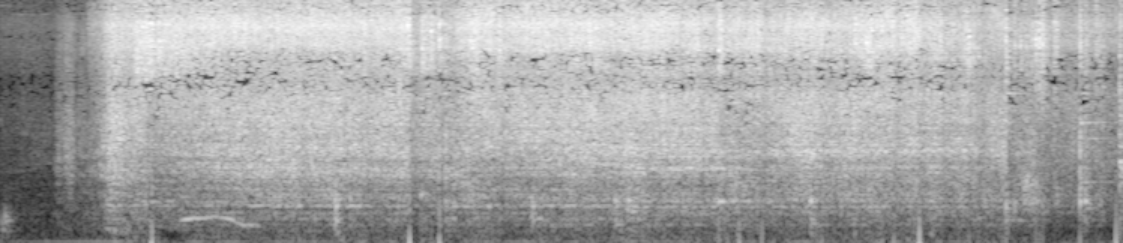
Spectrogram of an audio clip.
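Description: Wet snails dropped into a hot wok, sizzling loudly and steadily in the fat from about a second in, with a few light knocks of the metal ladle against the wok as they are stirred.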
